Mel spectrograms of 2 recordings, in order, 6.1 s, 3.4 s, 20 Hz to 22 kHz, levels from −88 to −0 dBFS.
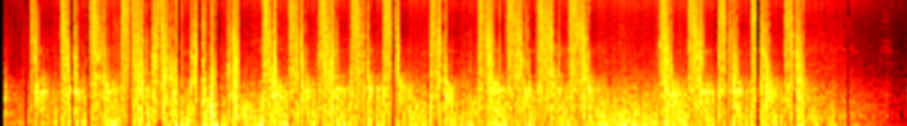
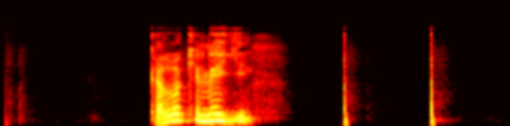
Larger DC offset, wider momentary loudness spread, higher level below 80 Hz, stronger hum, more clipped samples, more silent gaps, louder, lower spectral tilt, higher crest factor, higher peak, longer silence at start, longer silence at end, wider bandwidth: neither; second, 5 LU vs 18 LU; first, -24 dBFS vs -58 dBFS; neither; neither; neither; first, -8 LUFS vs -16 LUFS; second, -2 dB/octave vs -7 dB/octave; second, 10 dB vs 20 dB; about the same, 0 dBFS vs 0 dBFS; second, 0.05 s vs 1 s; second, 0.25 s vs 0.5 s; first, over 20 kHz vs 9.2 kHz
